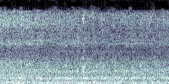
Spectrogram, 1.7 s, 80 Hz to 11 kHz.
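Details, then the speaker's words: 1994 Mercedes S420 V8 idling at night after repair, no longer misfiring, three oiler tubes replaced; even steady idle with no stumbles, shakes or misses, socket stays on engine cover; runs nice, like day and night versus before. "So it runs nice. From what it was to the way it is, it's just like day and night."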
